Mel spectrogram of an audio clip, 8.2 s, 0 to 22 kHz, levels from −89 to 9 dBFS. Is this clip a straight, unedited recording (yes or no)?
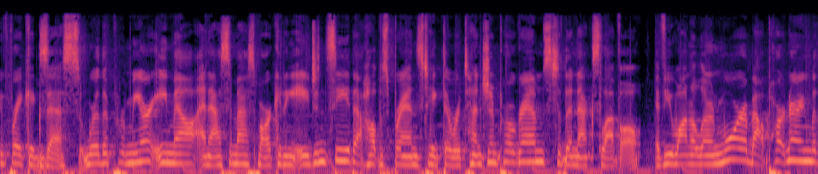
yes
